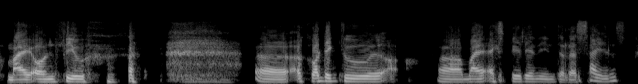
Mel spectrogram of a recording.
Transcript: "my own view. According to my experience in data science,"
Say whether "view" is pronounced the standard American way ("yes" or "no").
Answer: no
